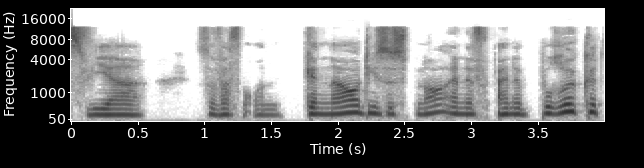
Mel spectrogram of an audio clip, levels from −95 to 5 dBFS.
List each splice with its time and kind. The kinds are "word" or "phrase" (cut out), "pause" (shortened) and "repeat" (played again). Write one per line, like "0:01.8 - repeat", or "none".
0:01.3 - phrase
0:02.5 - word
